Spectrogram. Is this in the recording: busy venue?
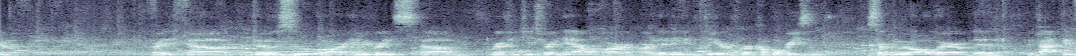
yes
